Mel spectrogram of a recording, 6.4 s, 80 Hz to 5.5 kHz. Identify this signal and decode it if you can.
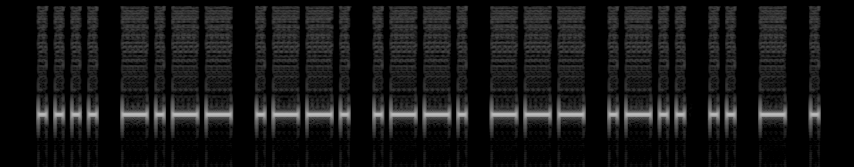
Morse code, heard as a keyed tone, about 19 wpm, 800 Hz. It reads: HYPPOLITE
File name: cours-du-lundi files / cours-1589-texte-clair-vitesse-18mpm-puis-23mpm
